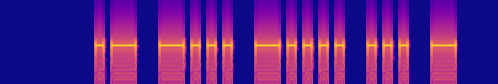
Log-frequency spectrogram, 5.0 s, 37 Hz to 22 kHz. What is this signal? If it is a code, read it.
Morse code, heard as a keyed tone, about 15 wpm, 700 Hz. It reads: AB6ST
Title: USA Call Signs - 5 Characters - Repeated 3x - 15wpm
